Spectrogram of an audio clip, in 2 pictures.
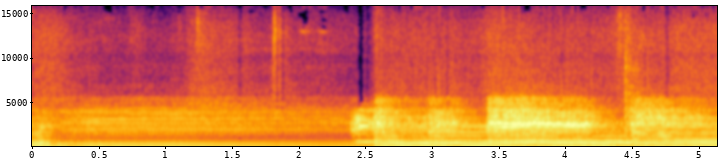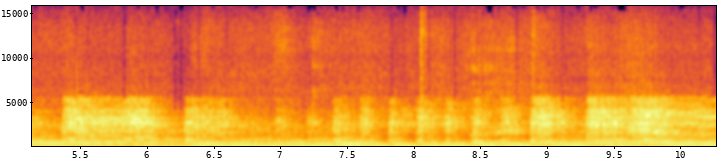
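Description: Live rock band playing, led by electric guitars. A held chord rings and fades for the first couple of seconds, then the band comes back in loudly about two and a half seconds in, with sustained guitar notes changing pitch.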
